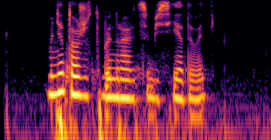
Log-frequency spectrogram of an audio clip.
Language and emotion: Russian, positive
